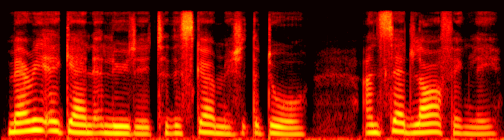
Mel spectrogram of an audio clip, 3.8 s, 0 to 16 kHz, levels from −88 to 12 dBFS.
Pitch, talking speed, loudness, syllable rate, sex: 200 Hz, 190 wpm, -19 LUFS, 5.8 syllables/s, female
